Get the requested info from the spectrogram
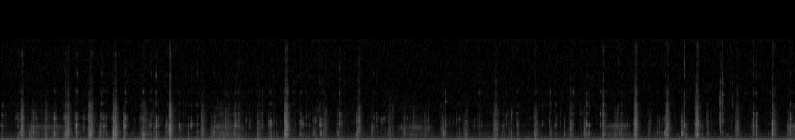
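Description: A person chewing a bite of raw vegan nori sushi roll filled with cucumber, carrot and avocado, with many small irregular crunches.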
